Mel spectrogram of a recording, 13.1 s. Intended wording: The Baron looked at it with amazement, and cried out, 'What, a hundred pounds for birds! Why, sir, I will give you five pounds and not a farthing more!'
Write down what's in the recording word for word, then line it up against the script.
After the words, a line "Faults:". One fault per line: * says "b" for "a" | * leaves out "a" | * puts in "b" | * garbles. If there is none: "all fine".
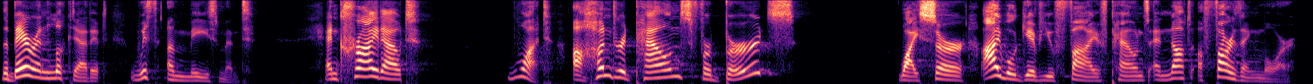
The Baron looked at it with amazement, and cried out, 'What, a hundred pounds for birds! Why, sir, I will give you five pounds and not a farthing more!'
Faults:
all fine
